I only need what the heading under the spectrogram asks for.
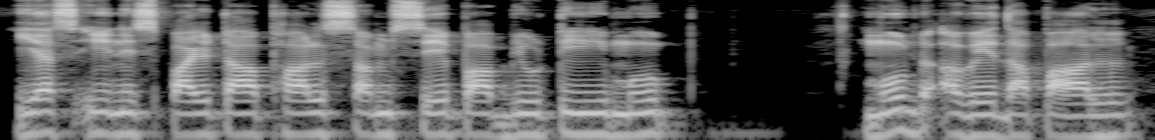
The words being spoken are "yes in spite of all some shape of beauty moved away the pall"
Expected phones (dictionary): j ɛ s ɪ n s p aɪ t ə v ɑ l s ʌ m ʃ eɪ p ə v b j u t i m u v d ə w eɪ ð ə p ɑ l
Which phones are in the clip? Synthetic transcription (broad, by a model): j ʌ s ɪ n s p aɪ t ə p ɑ l s ʌ m s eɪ p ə b j u t i m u d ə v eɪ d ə p ɑ l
